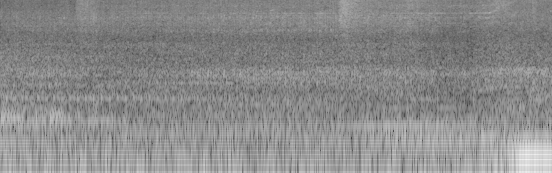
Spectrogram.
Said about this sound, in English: It's a rice truck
